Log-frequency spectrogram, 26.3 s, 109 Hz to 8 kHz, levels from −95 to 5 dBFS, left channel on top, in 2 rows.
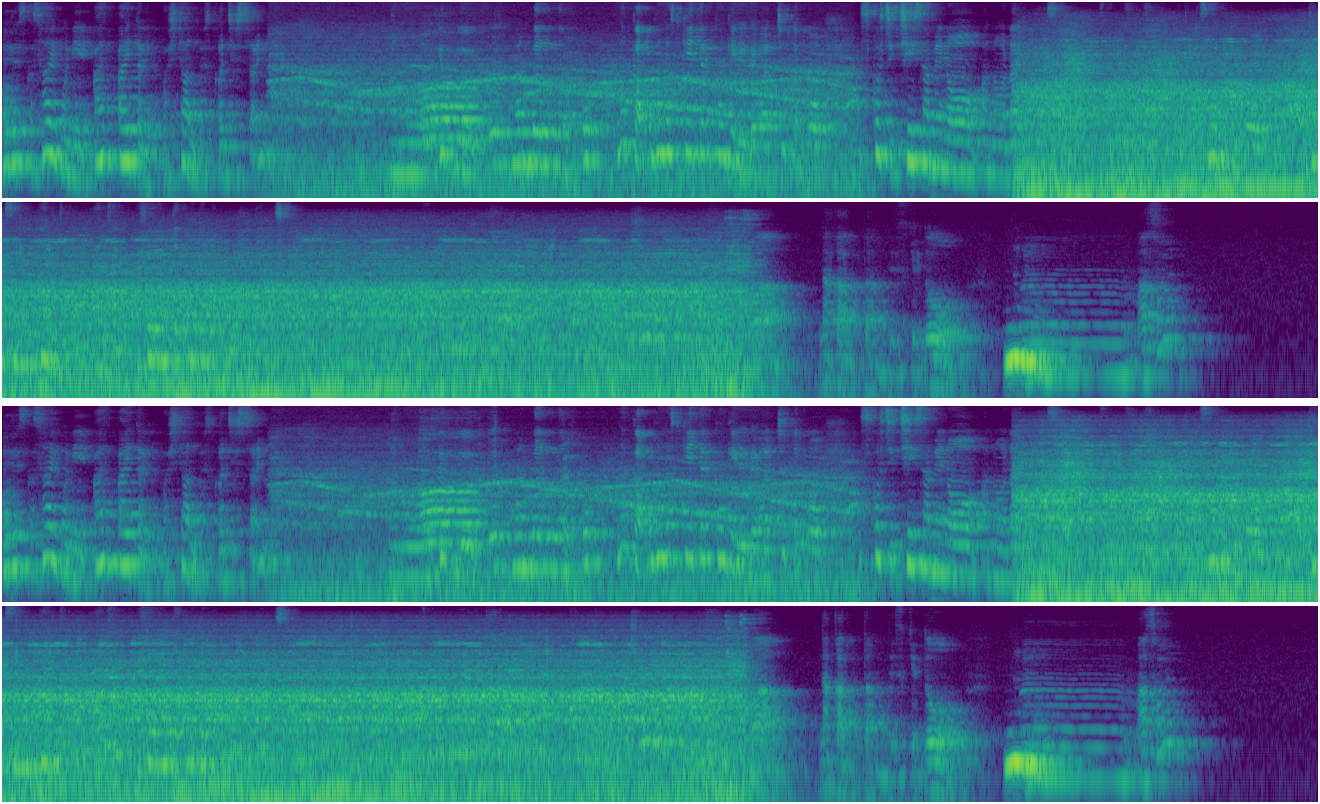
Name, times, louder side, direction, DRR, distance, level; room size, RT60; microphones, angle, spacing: voice 1, 0.0-2.8 3.8-4.7 5.1-10.8 11.2-16.2 23.2-23.6, left 1 dB, 10° left, 1 dB, 1.9 m, -29 dB
sound 1, 2.6-8.5, left 1 dB, 35° left, 3.7 m, -36 dB
voice 2, 4.1-5.0 5.6-5.8 17.6-21.0 21.3-22.7 23.3-24.9, right 1 dB, 45° right, 3 dB, 3.4 m, -34 dB
Car / Traffic noise roadway noise / Engine, 10.1-20.6, right 2 dB, 65° right, 3.7 m, -25 dB
15.5 x 9.8 x 5.8 m, 0.80 s
head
